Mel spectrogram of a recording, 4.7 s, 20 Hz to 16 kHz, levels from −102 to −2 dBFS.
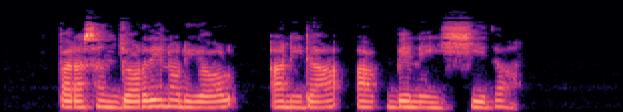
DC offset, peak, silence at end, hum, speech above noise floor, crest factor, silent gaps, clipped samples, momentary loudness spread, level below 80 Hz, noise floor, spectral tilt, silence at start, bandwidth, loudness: under 0.1%; -2 dBFS; 0.8 s; none; 66 dB; 22 dB; none; under 0.1%; 11 LU; -72 dBFS; -90 dBFS; -4 dB/octave; 0.45 s; 8 kHz; -23 LUFS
